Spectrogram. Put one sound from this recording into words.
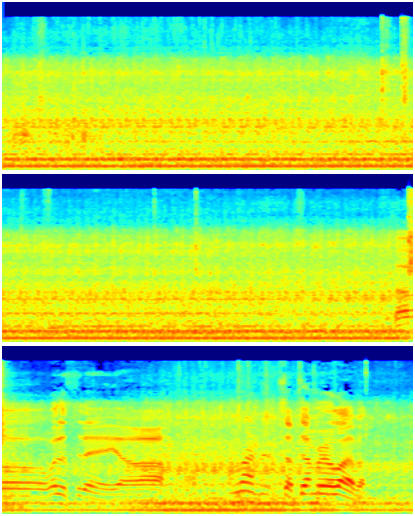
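A fuel pump hums steadily.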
